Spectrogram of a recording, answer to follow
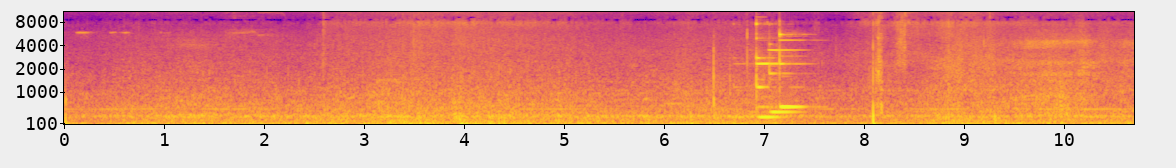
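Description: A phone's short electronic notification chime sounds once, about seven seconds in, over steady background noise; a brief click follows about a second later.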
